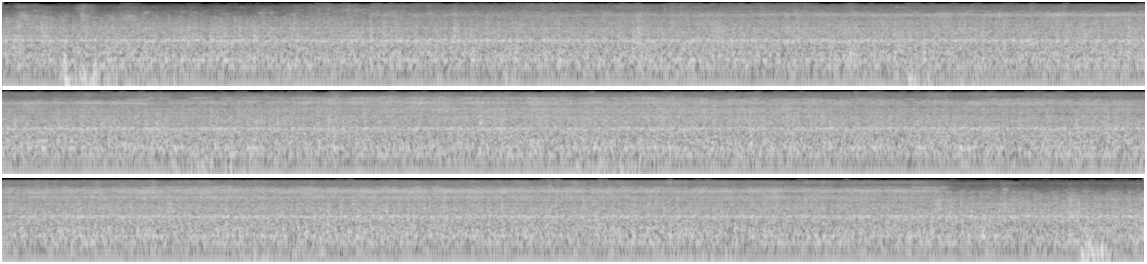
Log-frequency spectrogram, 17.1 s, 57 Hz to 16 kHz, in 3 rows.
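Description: Metal lathe running steadily, spinning a small brass piston while oiled 400-grit abrasive paper is held against it to polish it. A constant hum with a steady tone and a hiss of sanding; the hiss thins near the end.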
